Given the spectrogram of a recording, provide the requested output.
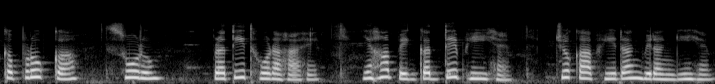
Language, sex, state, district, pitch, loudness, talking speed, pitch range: Hindi, female, Bihar, West Champaran, 265 Hz, -14 LUFS, 140 wpm, 245-290 Hz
